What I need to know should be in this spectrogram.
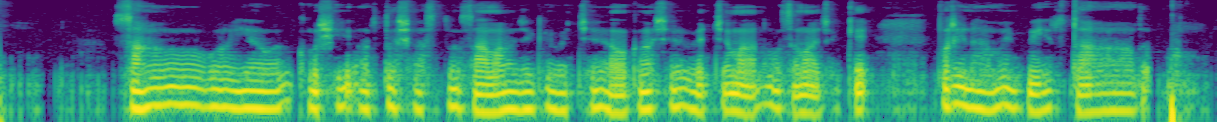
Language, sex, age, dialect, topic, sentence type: Kannada, male, 51-55, Central, agriculture, statement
